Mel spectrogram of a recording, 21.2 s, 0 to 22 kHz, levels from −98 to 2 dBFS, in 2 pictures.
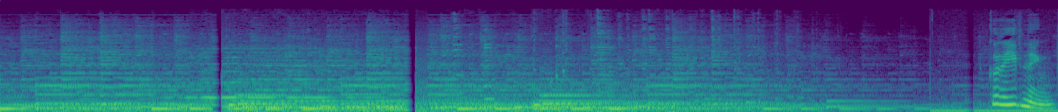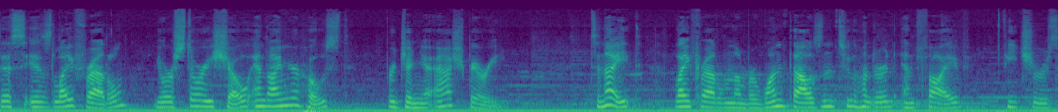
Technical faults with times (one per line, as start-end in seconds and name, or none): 2.13-2.23 burst of packet loss
4.05-4.29 long network dropout
9.65-9.75 burst of packet loss
17.11-17.15 short concealed packet loss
